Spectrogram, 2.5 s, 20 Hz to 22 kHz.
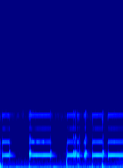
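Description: Digital multimeter's continuity buzzer beeping as its probes touch a keypad pad and a component on a Jio F211 board: a short blip, then two longer beeps of about half a second. The beep cuts in and out as probe contact makes and breaks. It signals an electrical connection between the key's pad and the component where the jumper goes.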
